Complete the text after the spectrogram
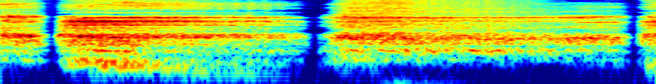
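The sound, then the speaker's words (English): Panicked, heavy breathing from a frightened person: a few long, loud, airy breaths in close succession, broken only by brief catches between them, with no talking. “Okay. We have to calm down. Breathe. Breathe.”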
